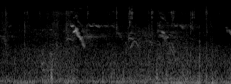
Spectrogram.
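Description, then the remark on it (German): A few short house sparrow chirps ring out over a steady outdoor background hum, spaced irregularly, with no one talking. “Ja, und wer weiß, vielleicht kann man so auch über den Vogel, der uns in dieser Sendung begleitet, noch genaueres sagen.”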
